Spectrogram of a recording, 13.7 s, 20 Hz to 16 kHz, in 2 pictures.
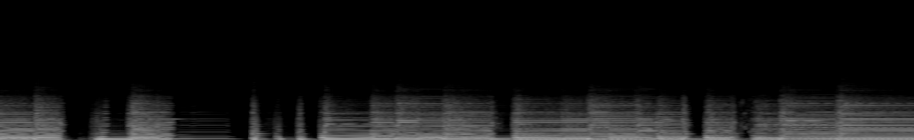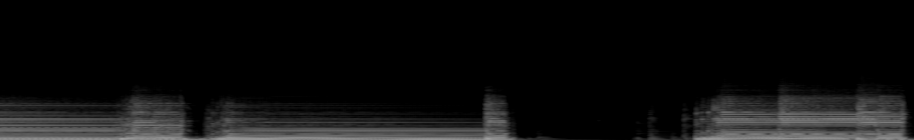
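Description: Squier Paranormal Cabronita Baritone Telecaster with Fender-designed P90 pickups, played through a Walrus Audio ACS1 amp simulator: chords strummed and left to ring. The playing stops for about a second near eleven seconds in, then starts again.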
